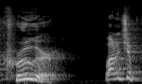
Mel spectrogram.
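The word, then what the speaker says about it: Kroeger: them did you know his name's not even Chad Kroger it's pronounced Krueger why don't you say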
